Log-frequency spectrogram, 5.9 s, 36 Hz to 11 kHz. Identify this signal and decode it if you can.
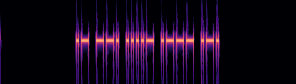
Morse code, heard as a keyed tone, about 24 wpm, 700 Hz. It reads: AG4JR
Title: Speed Racing - USA 2x2 Call Signs 20wpm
